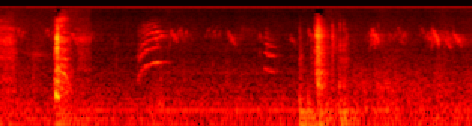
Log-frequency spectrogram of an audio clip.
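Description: Faint chirping calls from an animal, short rising and falling sweeps, with a sharp click about three-quarters of a second in and a louder knock about four seconds in.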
